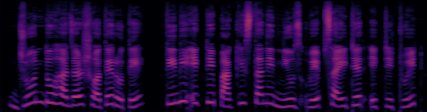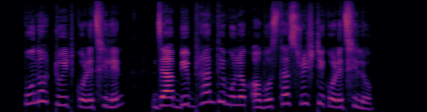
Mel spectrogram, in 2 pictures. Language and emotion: Bengali, neutral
